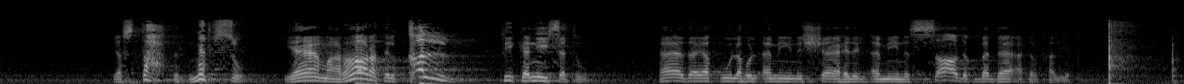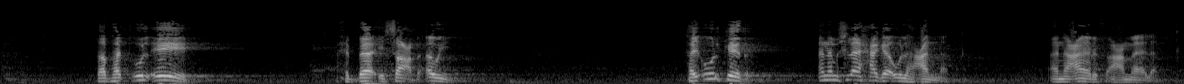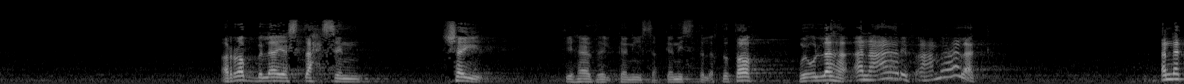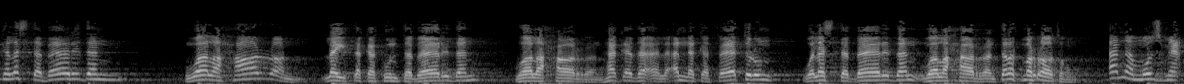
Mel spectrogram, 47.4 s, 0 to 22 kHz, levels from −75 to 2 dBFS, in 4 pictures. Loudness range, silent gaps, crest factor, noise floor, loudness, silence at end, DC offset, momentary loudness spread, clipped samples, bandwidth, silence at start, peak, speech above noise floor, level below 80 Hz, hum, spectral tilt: 10 LU; none; 22 dB; -60 dBFS; -28 LUFS; 0 s; under 0.1%; 16 LU; under 0.1%; 8.4 kHz; 1.15 s; -8 dBFS; 32 dB; -58 dBFS; none; -4 dB/octave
